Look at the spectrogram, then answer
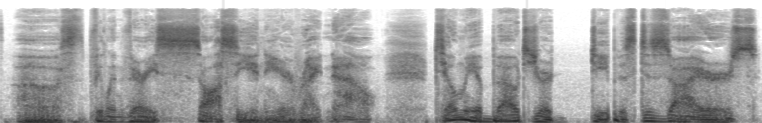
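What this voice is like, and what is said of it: Sexy late-night radio host voice. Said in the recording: “that was a sexy late night radio voice ... say something sexy in your late night radio voice ... that was a very sexy. It's too sexy for daytime stuff.”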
